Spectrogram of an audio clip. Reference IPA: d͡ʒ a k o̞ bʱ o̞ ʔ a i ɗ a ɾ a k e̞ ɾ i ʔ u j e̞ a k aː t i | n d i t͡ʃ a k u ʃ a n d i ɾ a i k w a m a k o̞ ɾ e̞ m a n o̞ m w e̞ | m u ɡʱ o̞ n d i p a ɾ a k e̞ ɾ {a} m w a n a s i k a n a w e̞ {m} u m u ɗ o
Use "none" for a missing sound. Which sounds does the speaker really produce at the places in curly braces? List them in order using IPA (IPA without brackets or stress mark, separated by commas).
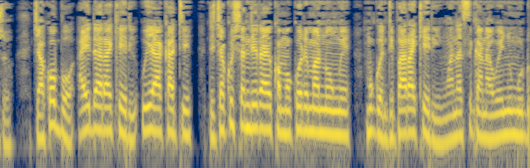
i, ɲ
